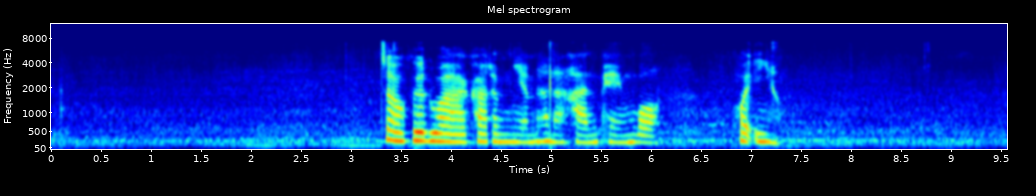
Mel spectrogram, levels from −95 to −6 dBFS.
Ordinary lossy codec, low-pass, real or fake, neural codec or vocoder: none; 7.2 kHz; fake; codec, 16 kHz, 4 kbps, X-Codec, HuBERT features, trained on balanced general audio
